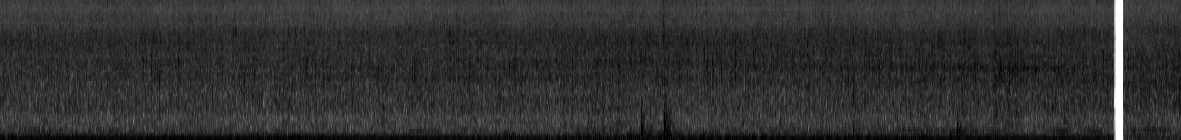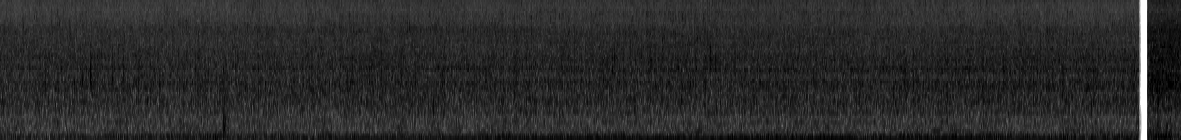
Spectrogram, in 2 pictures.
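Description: Whole egg squid frying in a pan of hot oil over high heat: a steady sizzle of bubbling oil, with one sharp tick about eight seconds in. The sound cuts out for an instant about halfway through.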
